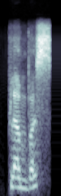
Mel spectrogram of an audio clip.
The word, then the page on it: plumbous: Indian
